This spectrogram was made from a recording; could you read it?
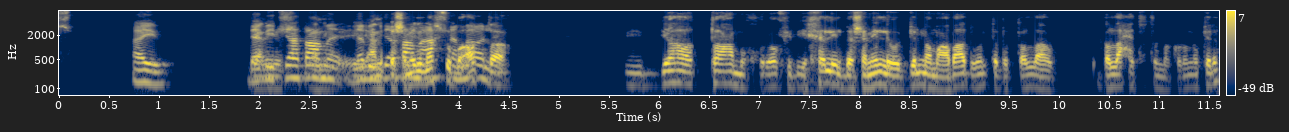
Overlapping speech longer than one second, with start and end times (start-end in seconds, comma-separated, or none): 1.9-4.5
